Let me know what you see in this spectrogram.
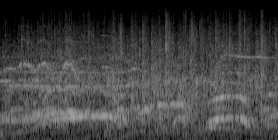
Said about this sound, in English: let's give a big, big warm round of applause to … and his crew for opening up the show tonight.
